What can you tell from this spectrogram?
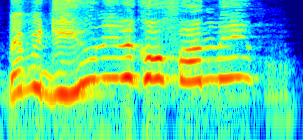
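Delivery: high, loud mock-sympathetic coo; mock pity. Real, not acted. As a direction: coo it like offering charity, dripping sarcasm. Mocking the creator about money.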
